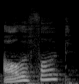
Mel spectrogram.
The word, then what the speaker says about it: Oliphant: I would say Oliphant. Is that how you would pronounce that? Yes, one? Yes, just like Timothy Oliphant, the actor.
